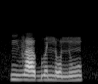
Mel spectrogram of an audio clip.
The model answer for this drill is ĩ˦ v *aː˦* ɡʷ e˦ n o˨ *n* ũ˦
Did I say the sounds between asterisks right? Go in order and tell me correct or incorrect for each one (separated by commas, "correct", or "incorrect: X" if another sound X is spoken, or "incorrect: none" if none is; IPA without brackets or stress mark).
correct, correct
